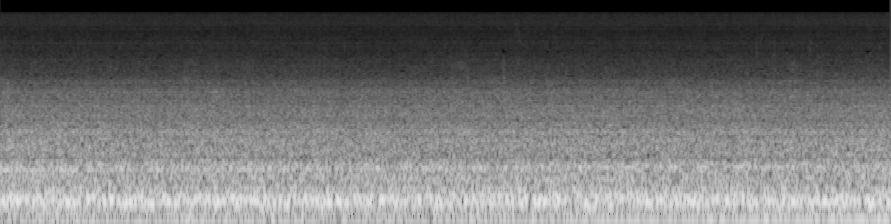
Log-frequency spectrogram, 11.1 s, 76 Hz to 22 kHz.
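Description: Steady in-flight cabin drone of a Boeing 737-700's CFM56-7B turbofan engines and rushing airflow, heard inside the cabin by the wing: an even low rumble that does not change.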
